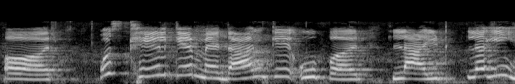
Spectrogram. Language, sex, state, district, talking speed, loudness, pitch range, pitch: Hindi, female, Bihar, West Champaran, 115 wpm, -14 LUFS, 250-365 Hz, 285 Hz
